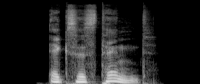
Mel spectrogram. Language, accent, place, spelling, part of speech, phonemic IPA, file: German, Germany, Berlin, existent, adjective, /ɛksɪsˈtɛnt/, De-existent.ogg
- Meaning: existent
